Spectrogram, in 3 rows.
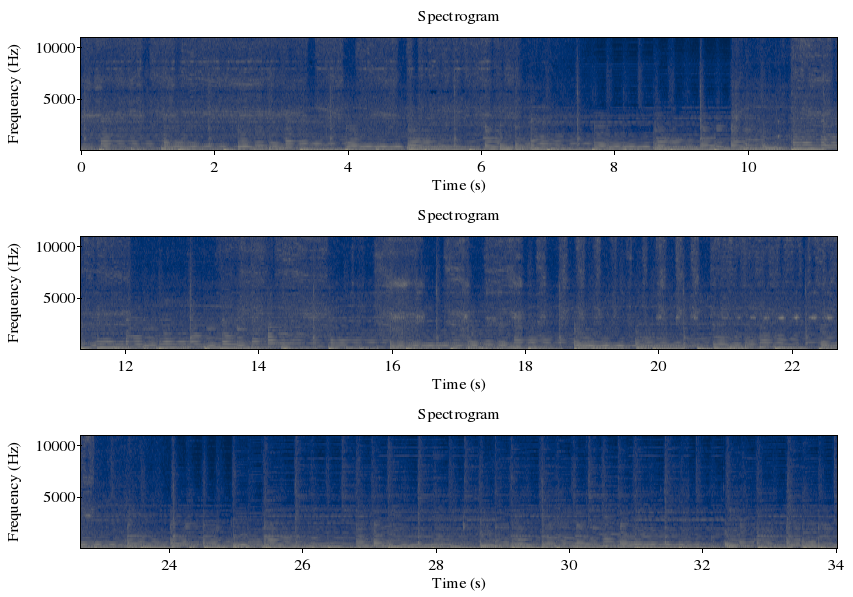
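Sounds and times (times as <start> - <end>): rotary tool grinding metal: 0.0 - 7.6, 9.8 - 24.1
background music: 0.0 - 34.0.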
